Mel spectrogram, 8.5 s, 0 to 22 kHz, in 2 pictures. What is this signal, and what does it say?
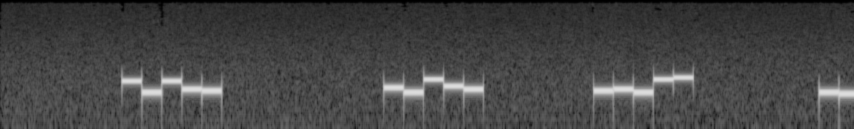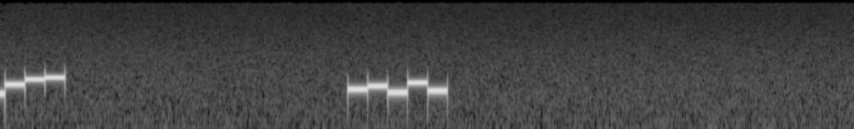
Five-tone selective call (CCIR), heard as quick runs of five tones, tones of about 100 ms. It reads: 92943 52064 34200 21700 46283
